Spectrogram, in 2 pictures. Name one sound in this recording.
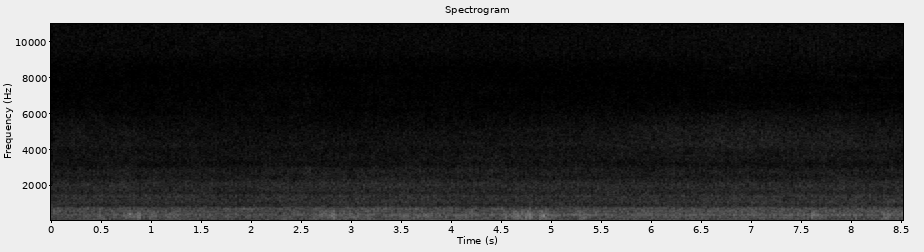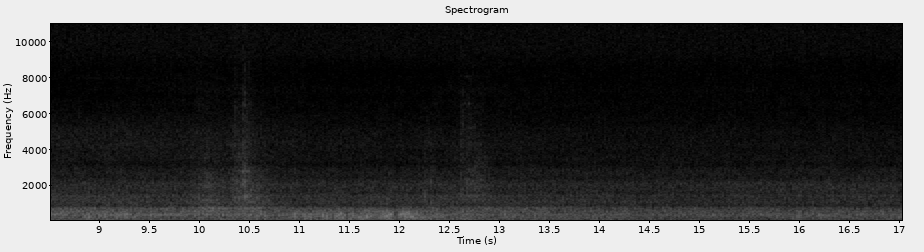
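Train wheels clank and squeal on the rails.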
